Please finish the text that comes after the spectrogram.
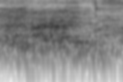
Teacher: যেখান থেকে আমরা হা টা উচ্চারণ করছি হলকের মধ্যখান থেকে ঠিক একই জায়গায় থেকে আইন উচ্চারণ হবে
